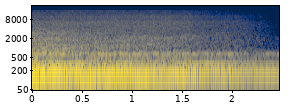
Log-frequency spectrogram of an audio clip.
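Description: Motorboat engine running at speed with a steady low drone and rushing noise, fading away gradually.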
